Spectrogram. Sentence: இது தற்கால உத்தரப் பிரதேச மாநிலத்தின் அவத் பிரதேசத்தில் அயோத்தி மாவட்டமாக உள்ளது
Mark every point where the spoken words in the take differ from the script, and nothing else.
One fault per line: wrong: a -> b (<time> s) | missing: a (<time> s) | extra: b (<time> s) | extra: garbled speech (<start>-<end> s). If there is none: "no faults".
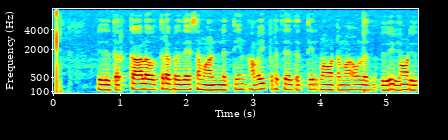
missing: அயோத்தி (4.0 s)
extra: garbled speech (4.9-5.5 s)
